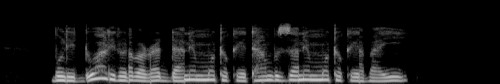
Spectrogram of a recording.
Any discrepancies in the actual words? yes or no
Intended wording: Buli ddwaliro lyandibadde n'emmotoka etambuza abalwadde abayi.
yes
